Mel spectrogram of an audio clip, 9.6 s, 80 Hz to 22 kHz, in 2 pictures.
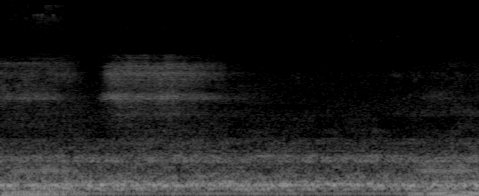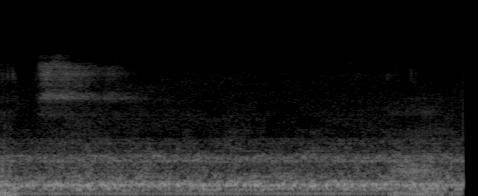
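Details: English Bulldog snoring while asleep: steady low rumbling snore with two sharper snorting breaths, about 15 breaths a minute.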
